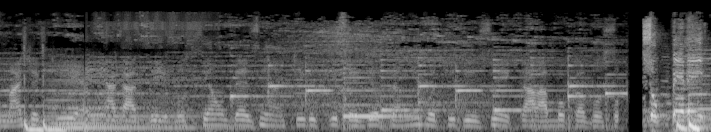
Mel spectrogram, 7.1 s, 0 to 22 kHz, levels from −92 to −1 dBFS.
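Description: From 0.85 to 2.27 s there is a call bitrate drop. The encoder was pushed to far fewer bits, which fits a fall from around 48 to 18 kbps, held for about 1.36 s. The sound turns coarse and muffled, with highs cut, until recovery.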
